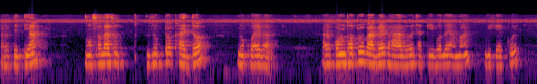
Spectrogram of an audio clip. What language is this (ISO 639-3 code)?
asm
